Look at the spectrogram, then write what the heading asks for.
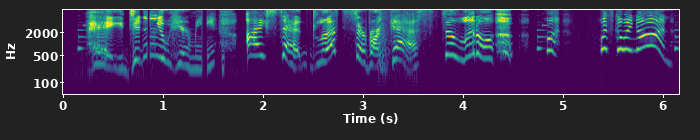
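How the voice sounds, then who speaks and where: This is a put-on character voice that sounds female, with an extremely high pitch. It moves at a fairly slow pace with very wide pitch swings. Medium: machinima. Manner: mocking, languid, condescending.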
